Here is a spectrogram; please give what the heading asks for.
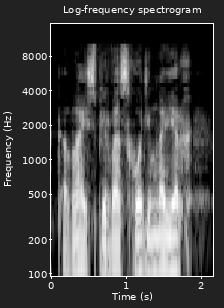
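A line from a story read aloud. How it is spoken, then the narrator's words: Whisper. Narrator (Russian): шепотом сказала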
